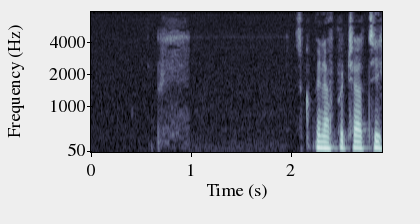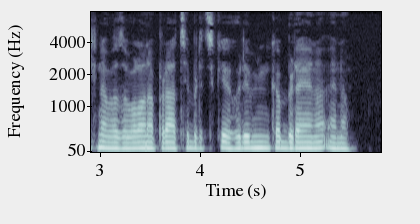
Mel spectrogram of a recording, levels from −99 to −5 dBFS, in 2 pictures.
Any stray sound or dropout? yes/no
no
